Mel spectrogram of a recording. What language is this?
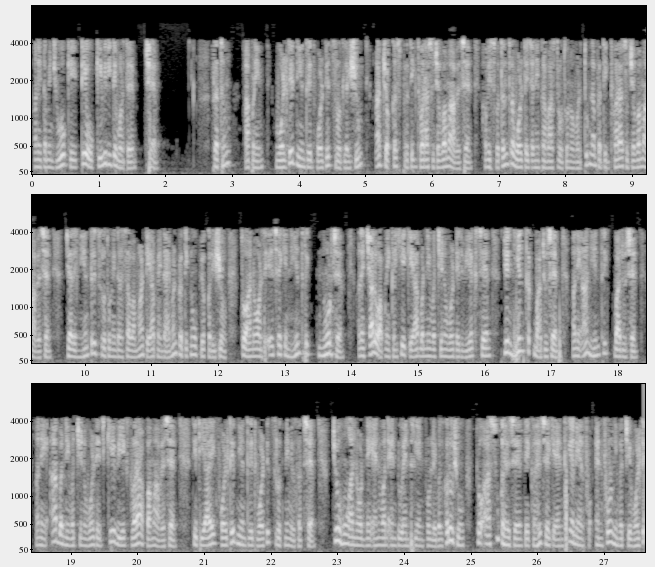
Gujarati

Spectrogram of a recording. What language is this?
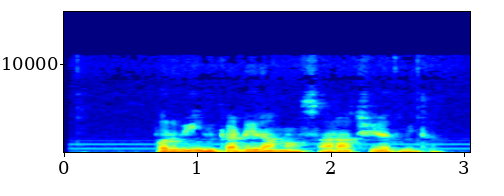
Gujari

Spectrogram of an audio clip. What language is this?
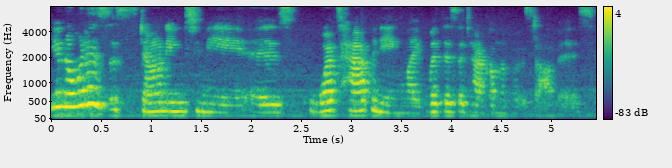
English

